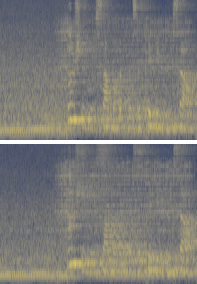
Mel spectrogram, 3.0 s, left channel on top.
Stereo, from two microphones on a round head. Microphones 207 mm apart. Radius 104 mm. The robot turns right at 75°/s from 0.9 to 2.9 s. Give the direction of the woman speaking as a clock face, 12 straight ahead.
12 o'clock.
